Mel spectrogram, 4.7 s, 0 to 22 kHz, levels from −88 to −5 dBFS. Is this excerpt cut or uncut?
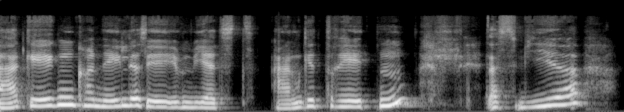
cut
